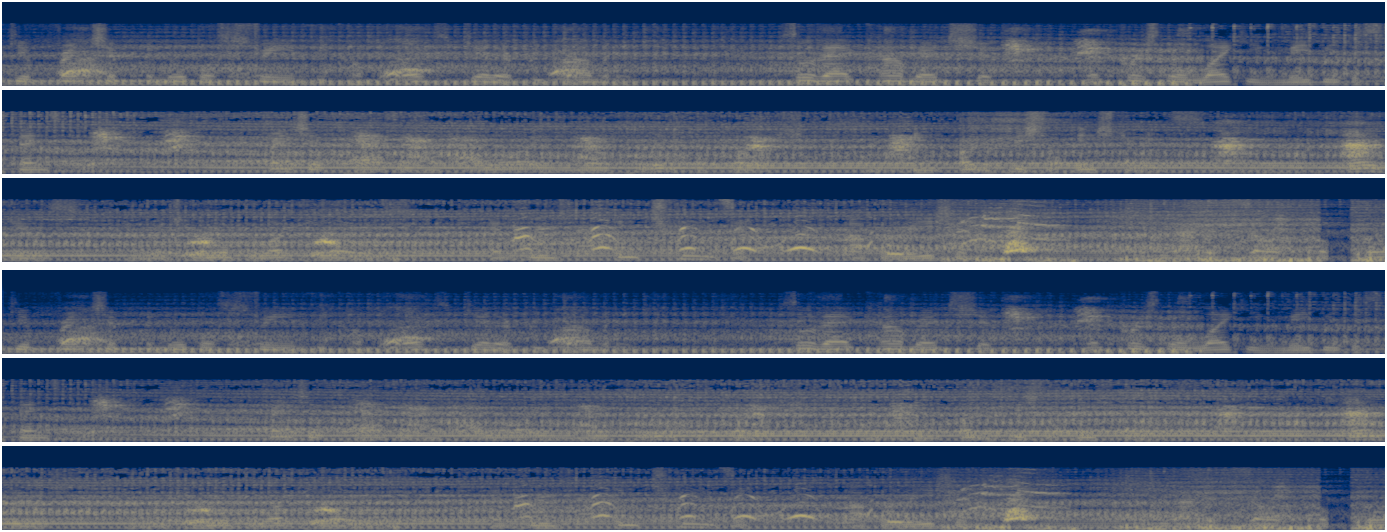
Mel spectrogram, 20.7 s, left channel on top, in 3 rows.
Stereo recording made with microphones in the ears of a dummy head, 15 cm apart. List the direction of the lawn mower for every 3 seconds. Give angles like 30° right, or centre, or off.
60° left, 50° left, 40° left, centre, 20° right, 20° left, 50° left.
